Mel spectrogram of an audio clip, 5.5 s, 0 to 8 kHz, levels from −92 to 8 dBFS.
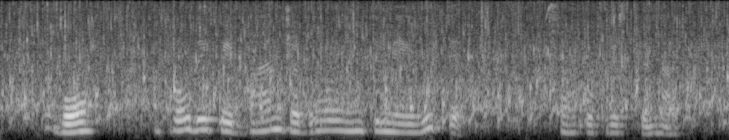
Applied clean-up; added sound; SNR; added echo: none; Stream; 4 dB; none.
